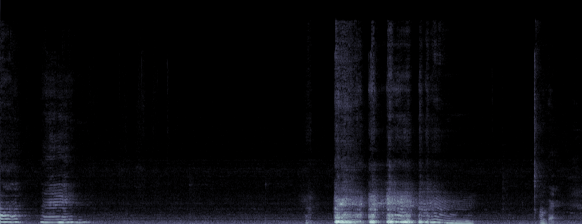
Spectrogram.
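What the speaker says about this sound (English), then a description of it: "I had to clear my throat" A person clears their throat loudly with a rough, throaty rasp lasting about two seconds, preceded by brief humming or singing and followed by a short vocal sound.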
